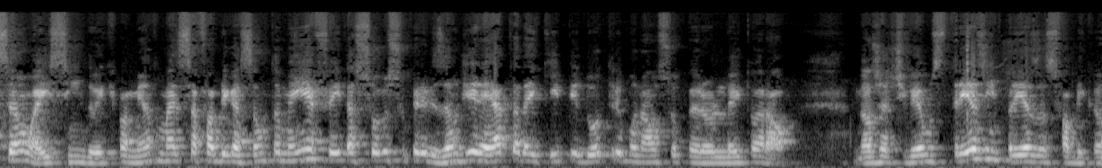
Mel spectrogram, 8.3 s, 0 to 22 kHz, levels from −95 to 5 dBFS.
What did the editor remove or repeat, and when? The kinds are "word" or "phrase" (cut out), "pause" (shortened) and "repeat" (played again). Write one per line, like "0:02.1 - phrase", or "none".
none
